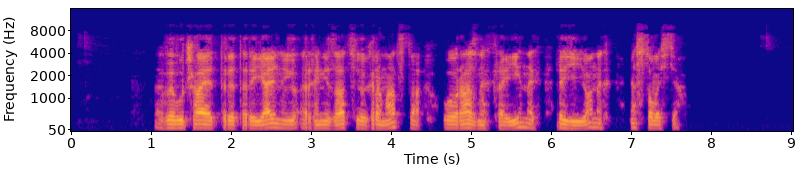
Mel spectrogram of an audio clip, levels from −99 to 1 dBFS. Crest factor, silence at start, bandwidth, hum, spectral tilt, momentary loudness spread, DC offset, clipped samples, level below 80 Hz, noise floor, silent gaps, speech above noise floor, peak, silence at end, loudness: 22 dB; 1.05 s; 9.4 kHz; none; -4.5 dB/octave; 13 LU; under 0.1%; under 0.1%; -66 dBFS; under -90 dBFS; none; over 66 dB; -4 dBFS; 1.4 s; -24 LUFS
